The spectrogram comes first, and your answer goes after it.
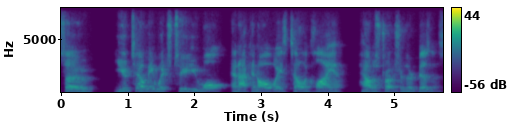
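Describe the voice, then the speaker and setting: A man with a Southern US accent, his voice somewhat breathy. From South Carolina. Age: 50s. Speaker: business consultant. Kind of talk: podcast interview. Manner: animated.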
